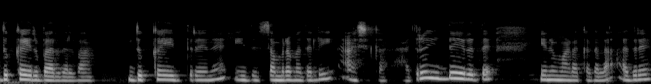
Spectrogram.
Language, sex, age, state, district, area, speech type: Kannada, female, 30-45, Karnataka, Chikkamagaluru, rural, spontaneous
